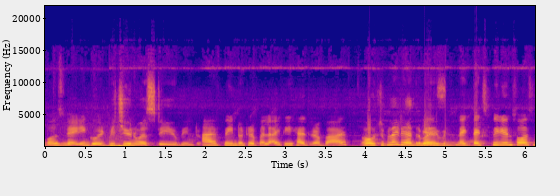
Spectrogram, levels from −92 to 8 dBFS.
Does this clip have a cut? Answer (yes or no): yes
